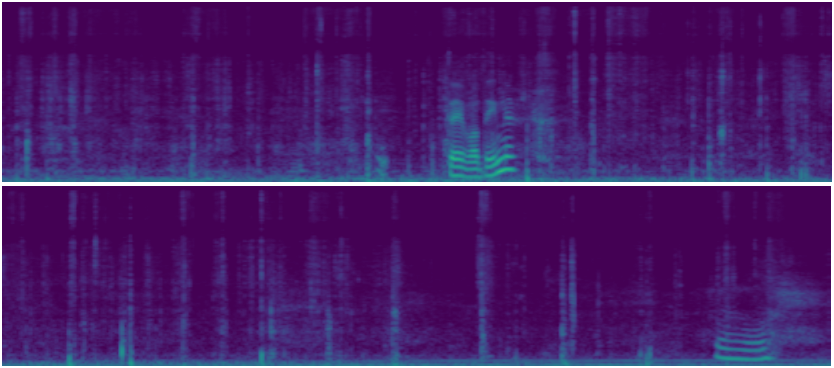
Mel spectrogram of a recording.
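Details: Friesian horse giving a short quavering whinny that rises and wavers, then a softer second whinny near the end, over low rumbling background noise and scattered clicks.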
